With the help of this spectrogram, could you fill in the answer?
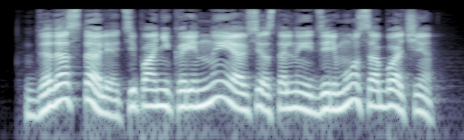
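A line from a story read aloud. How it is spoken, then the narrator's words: Angry, through gritted teeth. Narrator (Russian): Зло процедил Селин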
